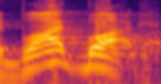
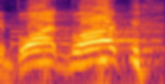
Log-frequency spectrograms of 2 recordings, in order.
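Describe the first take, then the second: First: Said in the usual way. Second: Louder, higher chant to lead the class; loud call. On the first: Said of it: "Say it with us". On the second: Shown as a demonstration. Coach leading the class in a chant, loud and high. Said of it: "So everyone say".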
